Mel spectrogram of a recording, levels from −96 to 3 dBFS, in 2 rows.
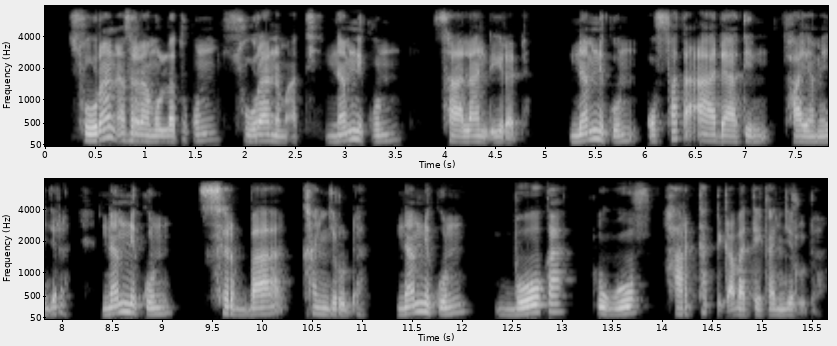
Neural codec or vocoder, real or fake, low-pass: none; real; 7.2 kHz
